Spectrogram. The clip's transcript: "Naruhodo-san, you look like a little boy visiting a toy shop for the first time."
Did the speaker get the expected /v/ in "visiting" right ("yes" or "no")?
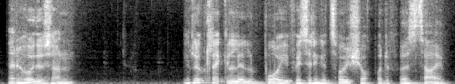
no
